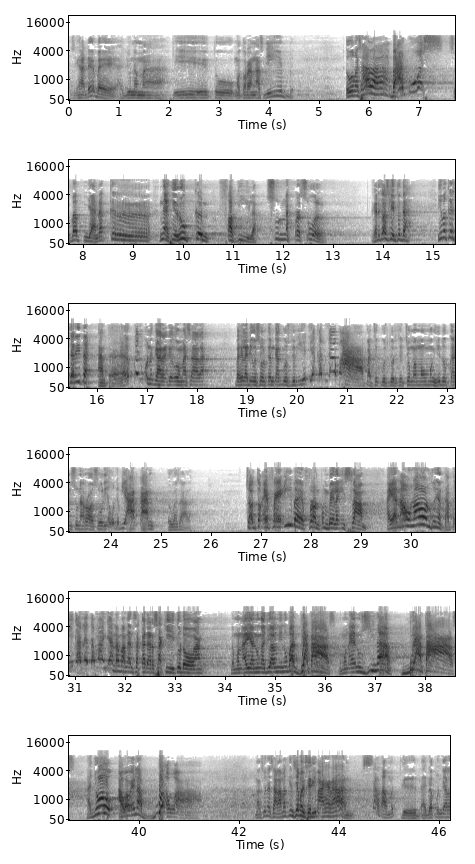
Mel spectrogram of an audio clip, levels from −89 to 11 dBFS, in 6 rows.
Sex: male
